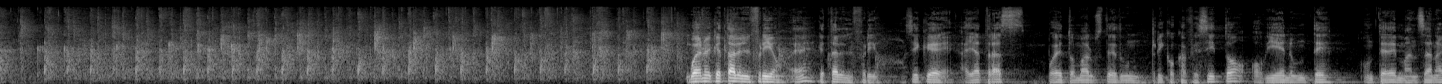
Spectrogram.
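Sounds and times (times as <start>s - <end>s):
audience applause: 0.0s - 8.4s
speech: 6.9s - 14.4s.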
